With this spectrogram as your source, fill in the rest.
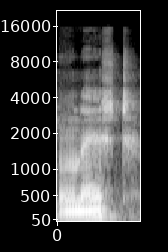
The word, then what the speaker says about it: honest: जैसे ANN, HONEST, ऑनेस्ट, lady. हमने देखा यहाँ पर एच आया हुआ, लेकिन यहाँ पर एच साइलेंट है, यहाँ किसकी साउंड है, ओ की।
